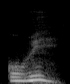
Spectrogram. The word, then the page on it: kove: Yawa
